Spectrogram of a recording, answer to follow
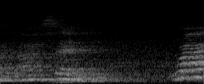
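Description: A woman reading aloud into a microphone in a drawn-out delivery, her voice holding pitches on long syllables, with a short pause about a second and a half in.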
